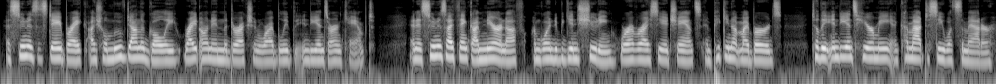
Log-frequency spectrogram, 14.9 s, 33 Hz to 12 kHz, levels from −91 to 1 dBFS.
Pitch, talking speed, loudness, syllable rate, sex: 185 Hz, 240 wpm, -19 LUFS, 5.8 syllables/s, female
